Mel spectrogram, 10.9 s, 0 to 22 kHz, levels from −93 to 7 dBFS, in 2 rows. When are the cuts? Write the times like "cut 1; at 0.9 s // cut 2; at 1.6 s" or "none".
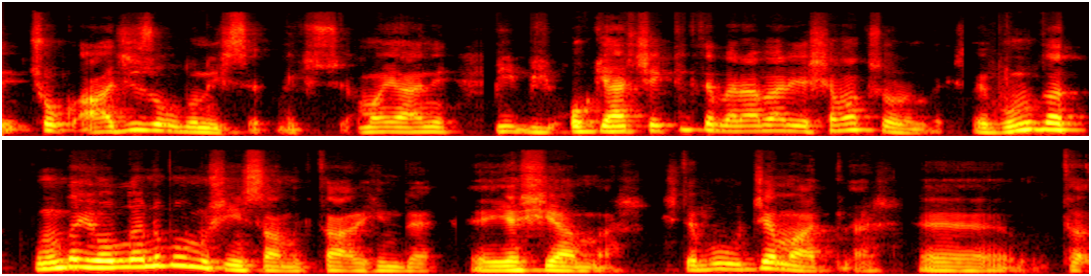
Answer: none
